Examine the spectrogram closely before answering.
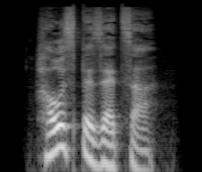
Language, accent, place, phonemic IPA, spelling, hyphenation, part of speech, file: German, Germany, Berlin, /ˈhaʊ̯sbəˌzɛt͡sɐ/, Hausbesetzer, Haus‧be‧set‧zer, noun, De-Hausbesetzer.ogg
- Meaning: squatter (one who occupies an empty house/flat and refuses to leave; male or of unspecified sex)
